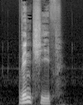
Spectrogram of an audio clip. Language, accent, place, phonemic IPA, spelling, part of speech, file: German, Germany, Berlin, /ˈvɪntʃiːf/, windschief, adjective, De-windschief.ogg
- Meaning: skew (neither perpendicular nor parallel)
